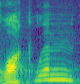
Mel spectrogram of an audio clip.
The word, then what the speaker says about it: Laughlin: Um, Brian Lachland L I it's spelled like Laughlin, but I guess he says it Lachland.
